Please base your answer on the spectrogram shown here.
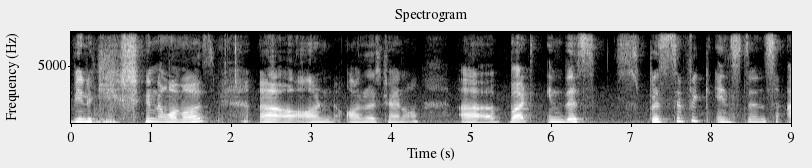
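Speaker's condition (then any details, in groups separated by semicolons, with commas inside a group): Spinocerebellar ataxia type 2, SCA2; tongue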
